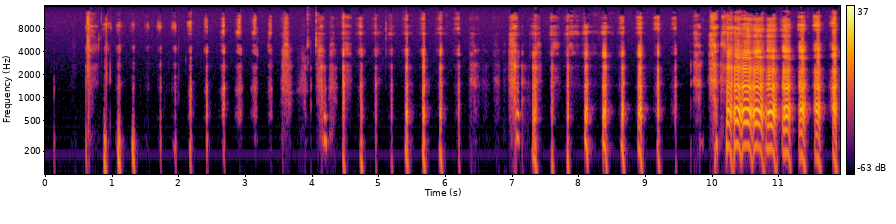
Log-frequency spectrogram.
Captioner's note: Ketawa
